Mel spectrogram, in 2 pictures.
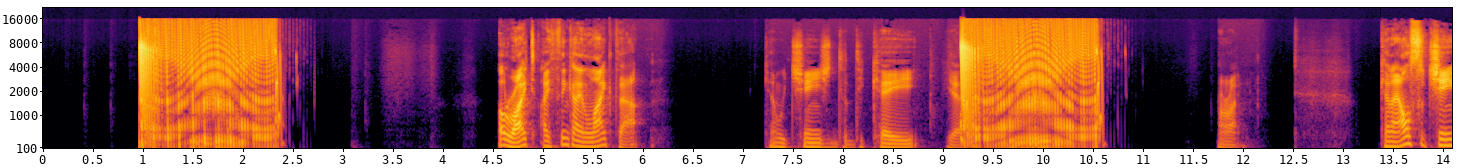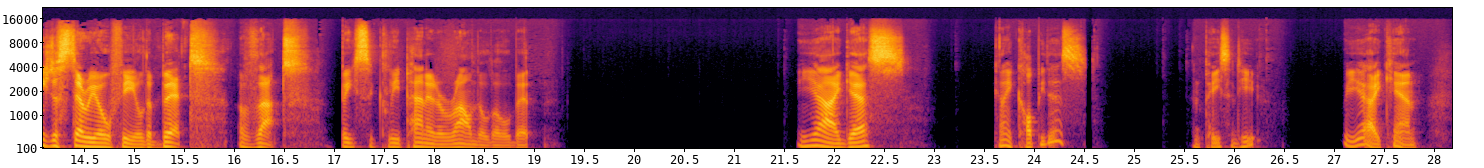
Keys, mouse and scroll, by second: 0.5 space, 3.2 space, 7.2-8.8 drag, 8.9 space, 11.7 space, 21.6 click, 23.3 right click, 24.6 click, 25.3 click, 25.5 right click, 26.3 click, 27.5 click.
